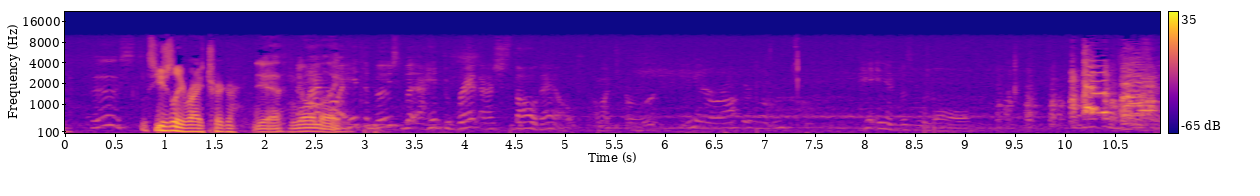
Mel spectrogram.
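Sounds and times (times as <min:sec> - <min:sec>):
speech: 0:00.3 - 0:05.6
chicken squawking and clucking in a video game: 0:09.3 - 0:10.9.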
